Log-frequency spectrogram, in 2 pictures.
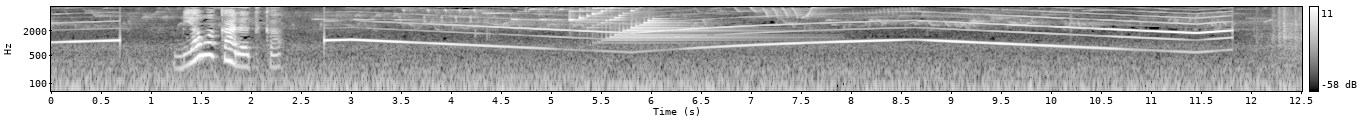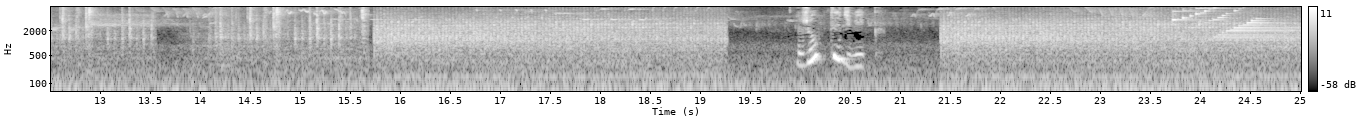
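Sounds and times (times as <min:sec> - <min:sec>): cartoon ambulance siren wailing: 0:00.0 - 0:00.7, 0:02.7 - 0:11.8, 0:21.4 - 0:25.0
low engine-like rumble: 0:02.1 - 0:25.0
rattling clicks: 0:12.0 - 0:15.8.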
